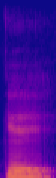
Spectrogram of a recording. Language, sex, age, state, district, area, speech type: Punjabi, male, 45-60, Punjab, Barnala, urban, spontaneous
